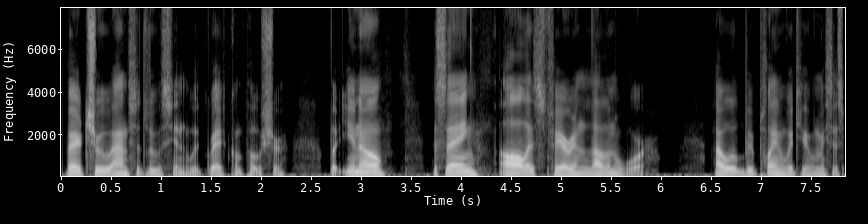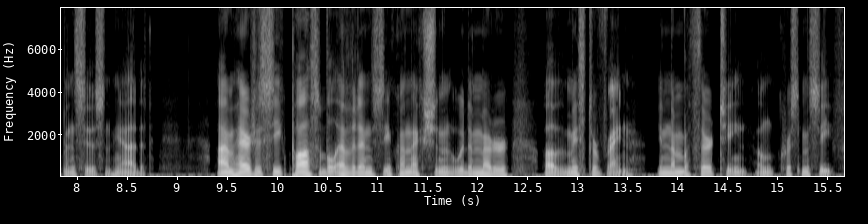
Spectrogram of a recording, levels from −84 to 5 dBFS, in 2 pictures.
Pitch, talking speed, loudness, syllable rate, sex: 120 Hz, 190 wpm, -22 LUFS, 5.8 syllables/s, male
